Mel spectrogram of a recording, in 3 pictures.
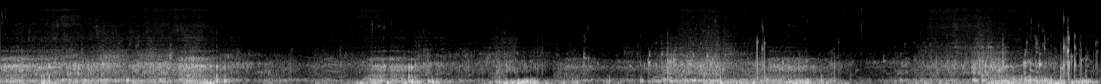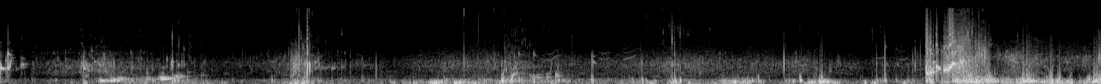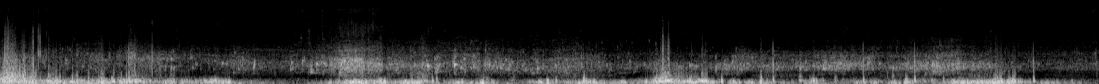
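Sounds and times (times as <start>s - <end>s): muffled underwater water rumble: 0.0s - 33.0s
water bubbling: 3.4s - 14.8s, 15.6s - 17.9s, 19.8s - 21.1s.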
